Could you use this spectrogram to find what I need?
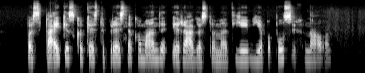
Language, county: Lithuanian, Vilnius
